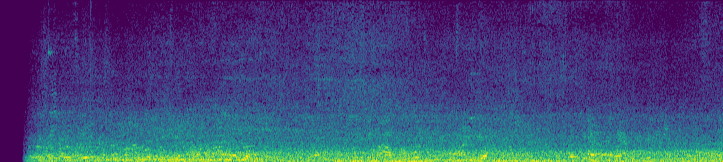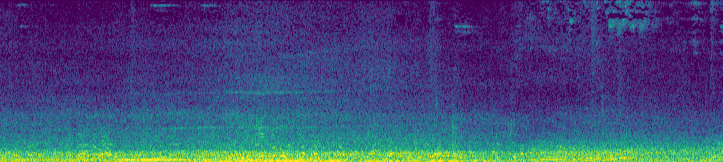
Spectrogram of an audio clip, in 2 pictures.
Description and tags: Background noise of a busy spot of a brazilian city (porto alegre). Chatter, bus noises, cars breaking and passing through in the background
Bus, Chatter, City, Noise, Portuguese, Public, Street, Traffic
